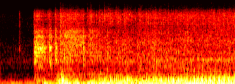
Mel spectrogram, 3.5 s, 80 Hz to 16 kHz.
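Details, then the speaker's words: Fully restored 1999 Yamaha R1 with a carbon fiber can, on a cold start after new gaskets, oil pan, radiator hoses and fan. Starter catches at once and settles into a strong, even four-cylinder idle with no knocks; a good cold start. "so I'll let you guys hear the bike this is on a cold start"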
